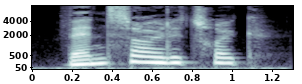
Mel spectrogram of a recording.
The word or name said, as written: vandsøjletryk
